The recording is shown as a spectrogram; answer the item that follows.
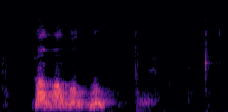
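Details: Female guard dog barking at people: a burst of three or four loud, rough, mid-pitched barks run together, followed by a softer single bark and a faint click, quiet between.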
